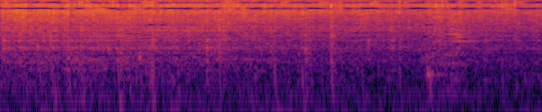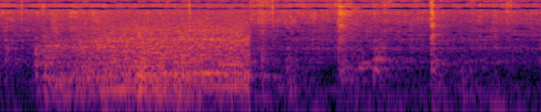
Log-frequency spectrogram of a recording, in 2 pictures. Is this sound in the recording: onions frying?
yes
